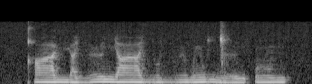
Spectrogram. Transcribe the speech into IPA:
qʰaː˧lʲja˨ʎ ʏː˦ɲaː˧ ʎo˧ʎβʏ˧wẽ˦wŋ͡ǀʏː˨ɲ ʔõ˧ɲ

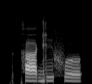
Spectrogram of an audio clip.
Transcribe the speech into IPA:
ka˨ɡi˨ fʊ˨

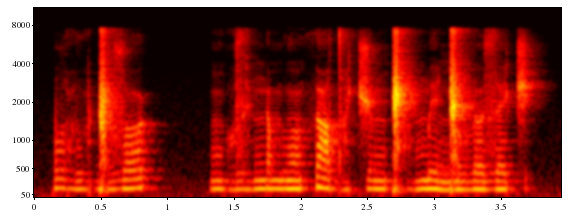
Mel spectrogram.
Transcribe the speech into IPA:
lɔ̤ðˤṳɡ͡ǁyzˤʉ | ŋɔ̤zɛ̤ŋɛm ðˤũ θɛdˤɛ̤t͡ʃœŋǁʰɔ̤ meŋ͡ǁulœzɛt͡ʃ

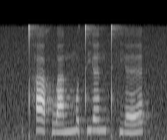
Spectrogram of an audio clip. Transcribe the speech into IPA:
t̪ʰä˥˩xwa˧˥nmɤ˧ t̪jɛ˥nt̪ʰjɛ˧˥

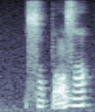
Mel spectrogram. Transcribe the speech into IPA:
sˤʊpɔ̰zˤɪ

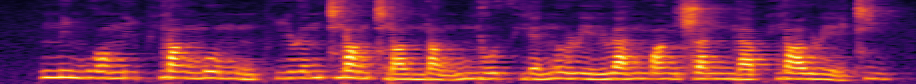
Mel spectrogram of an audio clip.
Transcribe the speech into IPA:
n̪i˥˨ mwɔ˥˨n̪i˥˨ pʰjɑ˥˨ŋmo˥˨ʊ̯mʊ̰˨˩ŋpʰi˨˦ ɻə˦nt͡ɕjɑ˥˨ŋt͡ɕjɑ˩ʊ̯ mjɑ̰˨˩ŋu˦mjo˥˨ʊ̯t̪ʰjɛ˨˦ n̪ɤ˥˨ ɻe˨˦ɪ̯ ɻa˦nmɑ˥˨ŋ ʂa˦nn̪jä˨˦ pʰjɑ˥˨ʊ̯ɻḛ˨˩ɪ̯t͡ɕi˥˨

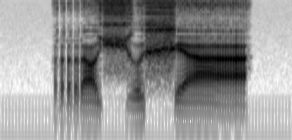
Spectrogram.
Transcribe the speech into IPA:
rɒçʊ xʲa

